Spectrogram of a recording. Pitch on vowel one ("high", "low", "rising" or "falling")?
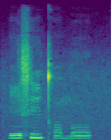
low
